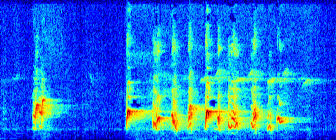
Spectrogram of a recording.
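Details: Bulbul, locally merbah lekir, from a trapping lure recording: one brief chirp, a pause of nearly a second, then a fast burst of about ten bright, warbling notes lasting under two seconds.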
